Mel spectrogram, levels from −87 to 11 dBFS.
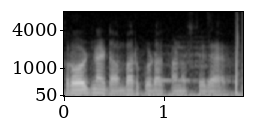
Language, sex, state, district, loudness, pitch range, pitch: Kannada, male, Karnataka, Bangalore, -20 LUFS, 100-120 Hz, 105 Hz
